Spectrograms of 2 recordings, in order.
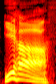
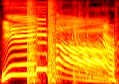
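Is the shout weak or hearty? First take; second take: weak; hearty. First: The shout is weak, not hale and hearty. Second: The shout is hearty, with a voice crack.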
